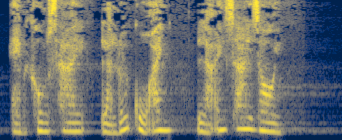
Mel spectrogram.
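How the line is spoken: Heartbroken murmur. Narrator (Vietnamese): Đường Dịch Nghiêu tràn đầy đau lòng, lẩm bẩm

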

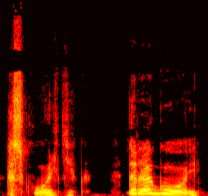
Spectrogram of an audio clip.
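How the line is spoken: Trembling voice. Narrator (Russian): дрожащим голосом произнес Леня

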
